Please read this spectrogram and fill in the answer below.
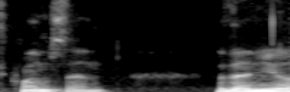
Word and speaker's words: Clemson: Is it Clemson or Clemson or something else? Like, are you familiar with this? A lot of people pronounce it where, like, there's a P in it. Yeah. Clemson, which I feel like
